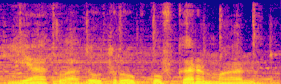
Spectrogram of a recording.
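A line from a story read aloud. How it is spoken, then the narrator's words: Quiet. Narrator (Russian): тихо проговорил Уэйд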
